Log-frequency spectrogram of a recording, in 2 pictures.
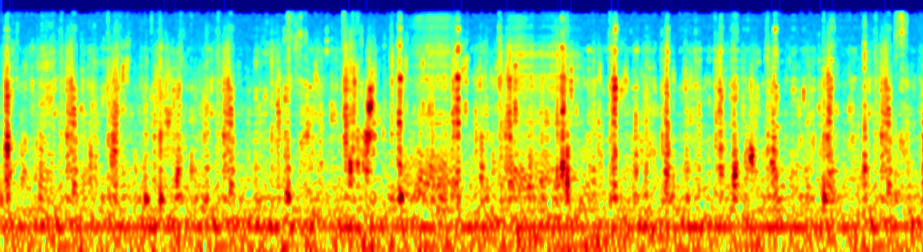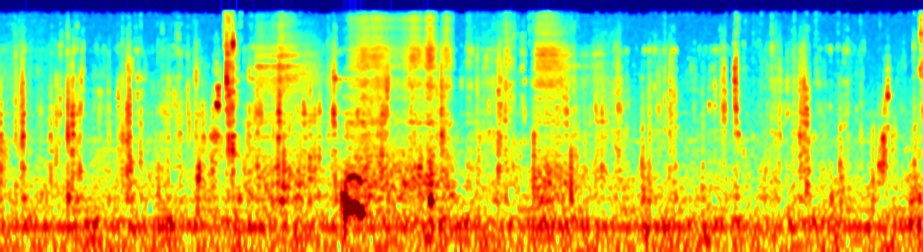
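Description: Close-miked chewing of soft, moist king crab leg meat: a steady run of wet mouth clicks and smacks. Partway through there is one short hum.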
